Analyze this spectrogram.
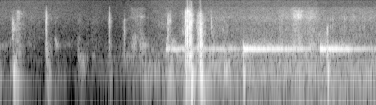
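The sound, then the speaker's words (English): A car's electronic warning tone: a steady mid-pitched note that sounds after a few scattered clicks and knocks, grows louder in two steps and continues to the end. “Now you hear your car beeping.”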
